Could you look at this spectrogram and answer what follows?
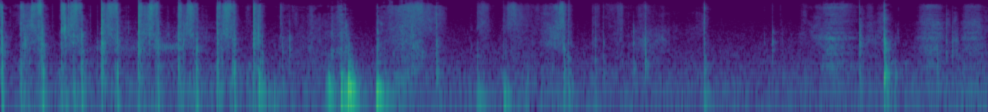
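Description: Tarot cards shuffled by hand for a reading, a run of crisp riffling bursts and soft slaps in quick uneven succession, close and dry, then thinning to scattered light taps.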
